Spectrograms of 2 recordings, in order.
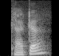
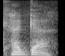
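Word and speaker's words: caga tió: Oh, Kaka? maybe. Maybe we're just all saying it wrong. We're saying it like kaka. But it's There's a kaga. maybe. Maybe. Kaga Tio.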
